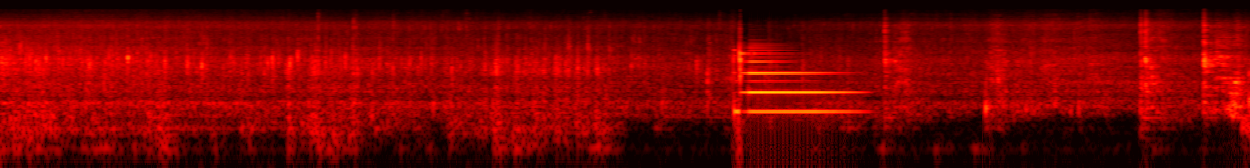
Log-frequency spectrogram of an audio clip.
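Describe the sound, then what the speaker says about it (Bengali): Grated coconut with green chillies is stirred and fried in a pan: a soft, steady sizzle with repeated scraping and tapping strokes, interrupted midway by a brief loud tonal beep before the stirring resumes. "নারকেলটা যতক্ষণ না লাল হবে ভালো করে নাড়াচাড়া করতে হবে।"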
